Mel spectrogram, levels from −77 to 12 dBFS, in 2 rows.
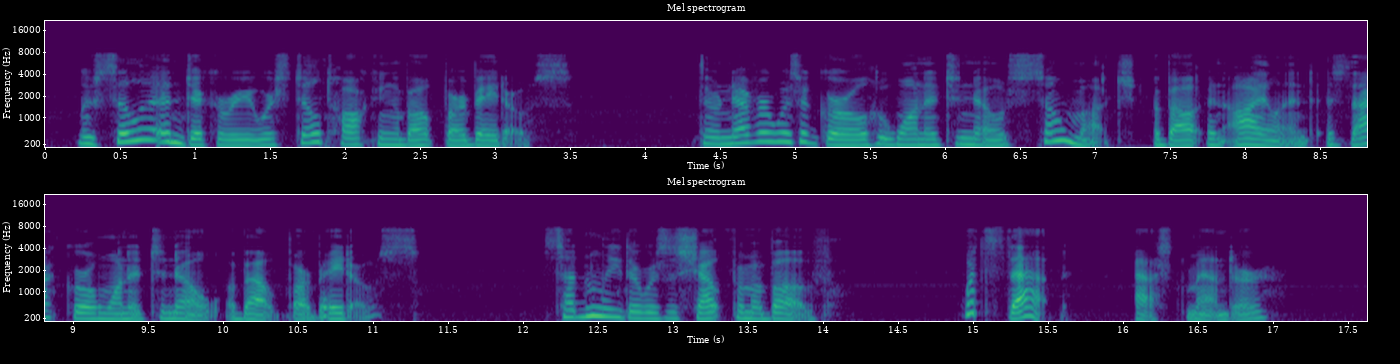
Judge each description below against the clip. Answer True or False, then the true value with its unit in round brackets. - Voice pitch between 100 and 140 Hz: False (180 Hz)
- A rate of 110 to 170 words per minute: True (140 wpm)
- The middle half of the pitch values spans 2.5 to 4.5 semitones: True (4.2 semitones)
